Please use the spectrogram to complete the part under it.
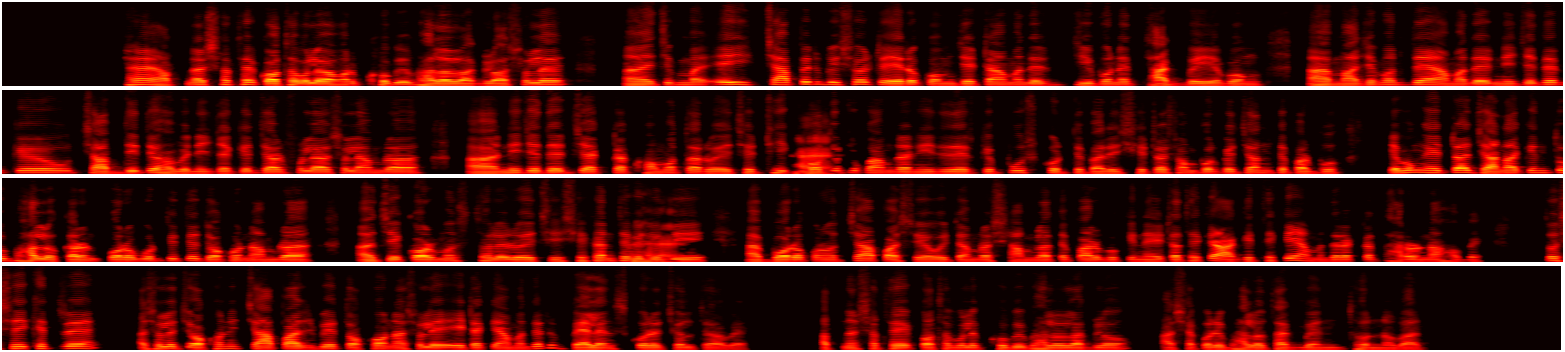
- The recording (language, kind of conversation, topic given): Bengali, unstructured, নিজের ওপর চাপ দেওয়া কখন উপকার করে, আর কখন ক্ষতি করে?
- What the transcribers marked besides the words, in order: tapping; other background noise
